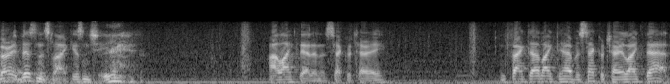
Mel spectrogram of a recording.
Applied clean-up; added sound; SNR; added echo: none; Accelerating, revving, vroom; 18 dB; none.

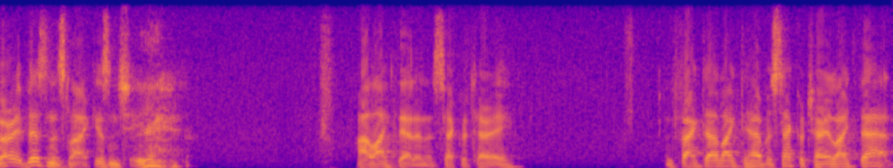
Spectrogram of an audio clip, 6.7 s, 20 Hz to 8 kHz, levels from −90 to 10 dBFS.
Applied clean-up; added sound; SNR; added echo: neural mask model Resemble Enhance denoiser.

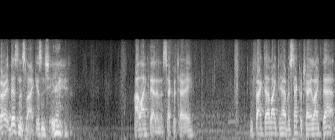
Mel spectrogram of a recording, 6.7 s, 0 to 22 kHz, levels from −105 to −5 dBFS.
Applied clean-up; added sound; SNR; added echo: neural separator model SepFormer DNS4.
